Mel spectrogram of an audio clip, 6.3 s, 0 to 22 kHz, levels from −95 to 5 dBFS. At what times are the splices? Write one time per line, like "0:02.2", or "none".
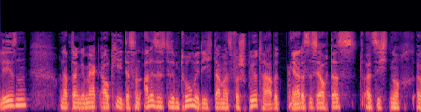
0:04.2
0:05.4

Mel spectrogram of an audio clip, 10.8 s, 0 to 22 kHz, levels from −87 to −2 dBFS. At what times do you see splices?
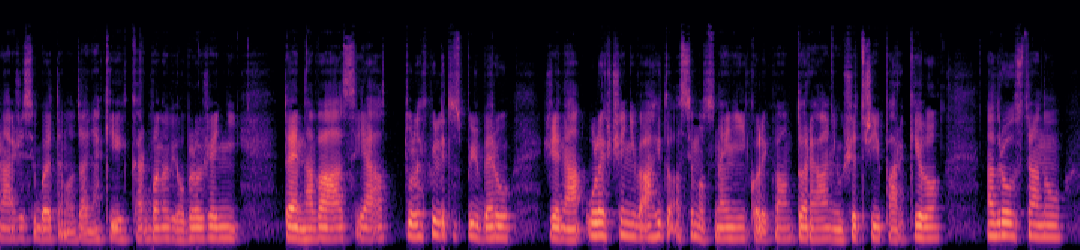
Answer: none

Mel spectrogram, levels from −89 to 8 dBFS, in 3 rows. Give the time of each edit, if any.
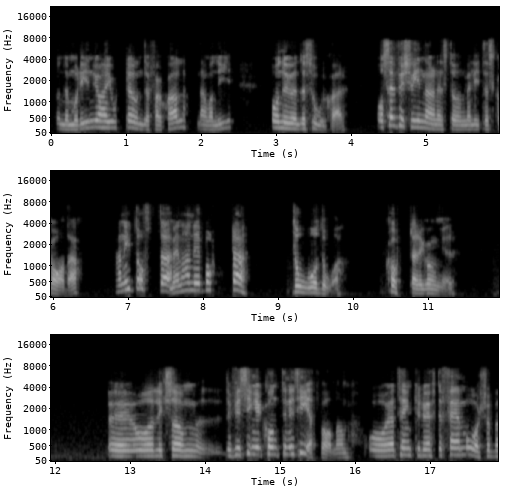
0:07.5

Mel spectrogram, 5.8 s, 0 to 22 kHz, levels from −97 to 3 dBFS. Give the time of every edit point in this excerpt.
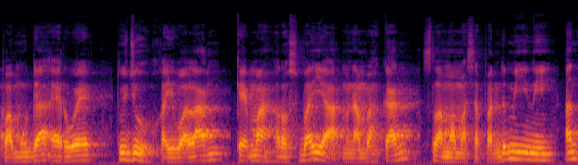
none

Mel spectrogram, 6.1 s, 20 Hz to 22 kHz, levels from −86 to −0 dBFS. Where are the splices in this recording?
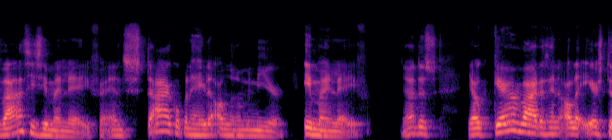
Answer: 0:03.0

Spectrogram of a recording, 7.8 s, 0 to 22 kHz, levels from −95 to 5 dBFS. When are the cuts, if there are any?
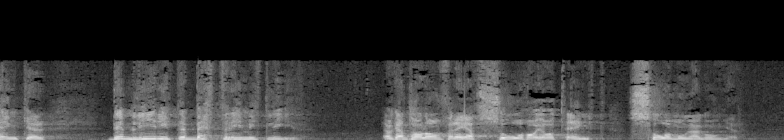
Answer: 0:03.7

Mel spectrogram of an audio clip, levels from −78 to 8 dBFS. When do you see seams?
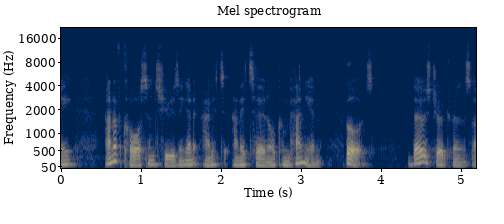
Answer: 0:03.5

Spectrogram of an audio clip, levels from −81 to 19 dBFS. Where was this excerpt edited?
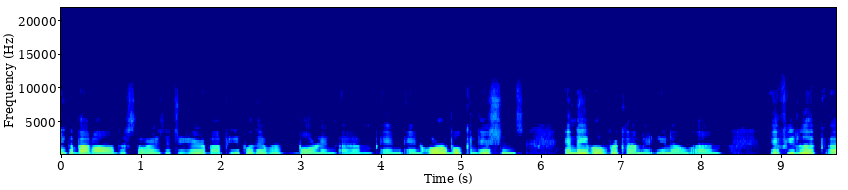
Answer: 0:04.0

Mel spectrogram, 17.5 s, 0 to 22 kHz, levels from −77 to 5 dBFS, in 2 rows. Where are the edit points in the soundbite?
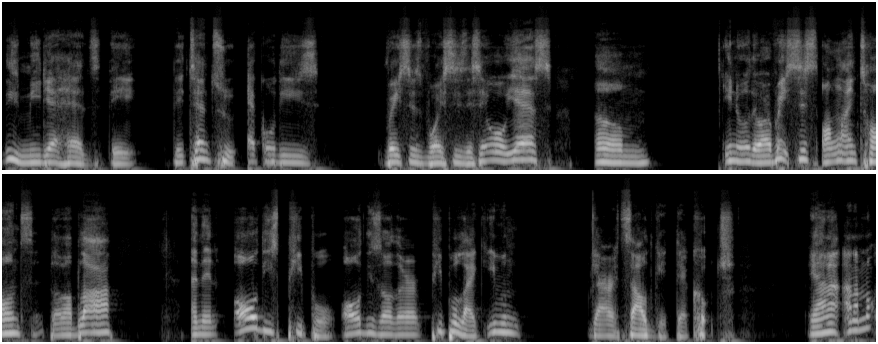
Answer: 0:01.6

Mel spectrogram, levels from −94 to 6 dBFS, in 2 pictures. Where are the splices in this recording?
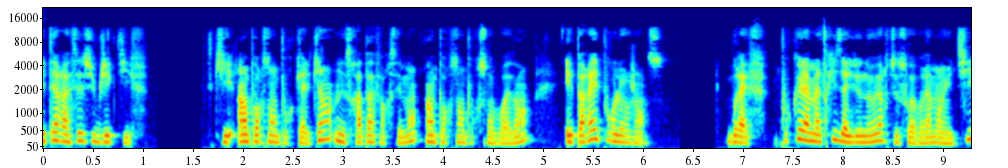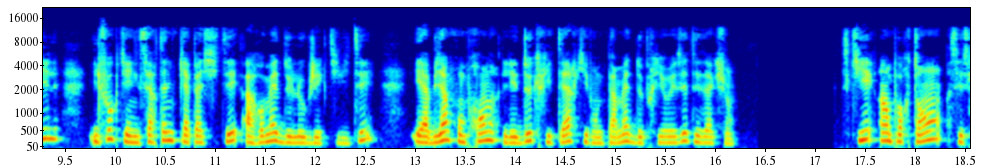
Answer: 0:06.7

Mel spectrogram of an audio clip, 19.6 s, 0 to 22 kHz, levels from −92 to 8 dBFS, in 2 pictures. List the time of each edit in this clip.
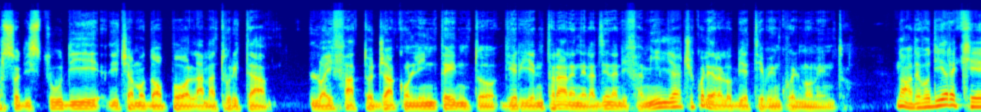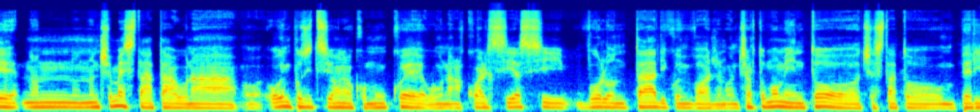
none

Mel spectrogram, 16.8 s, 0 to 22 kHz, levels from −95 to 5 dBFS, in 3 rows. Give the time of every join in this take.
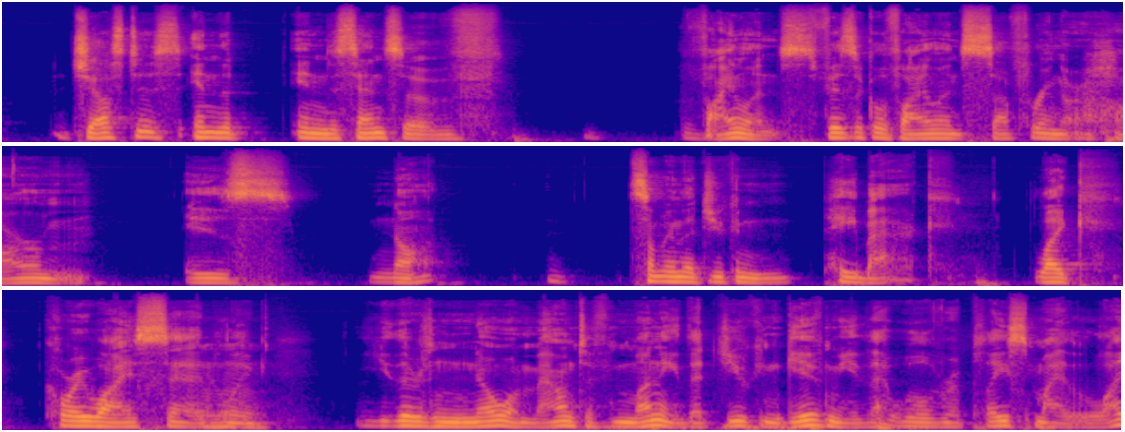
0:10.6

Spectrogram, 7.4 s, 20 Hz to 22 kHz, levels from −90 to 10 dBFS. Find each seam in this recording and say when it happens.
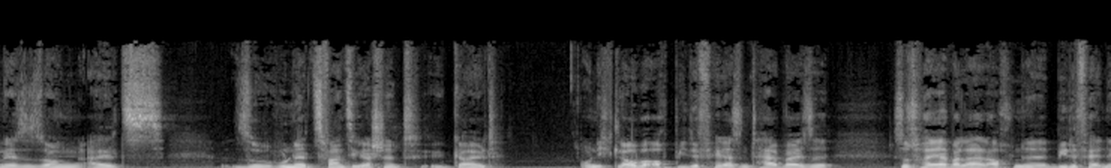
0:03.9

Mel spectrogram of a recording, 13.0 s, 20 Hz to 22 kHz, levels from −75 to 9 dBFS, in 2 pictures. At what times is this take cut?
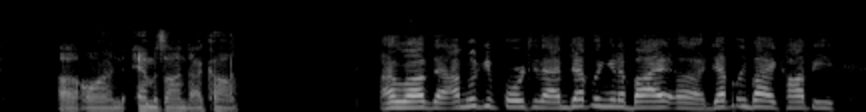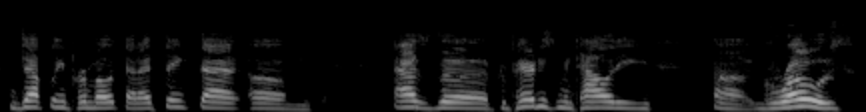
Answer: none

